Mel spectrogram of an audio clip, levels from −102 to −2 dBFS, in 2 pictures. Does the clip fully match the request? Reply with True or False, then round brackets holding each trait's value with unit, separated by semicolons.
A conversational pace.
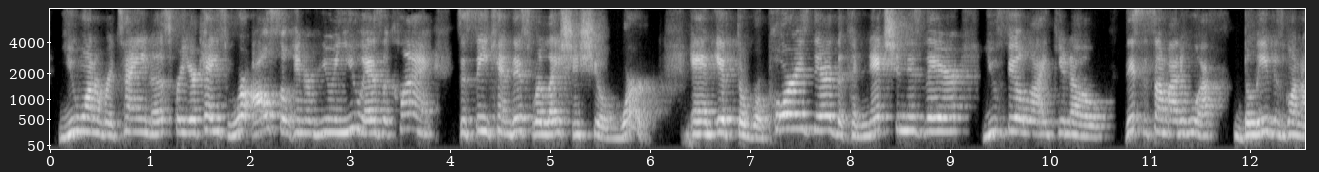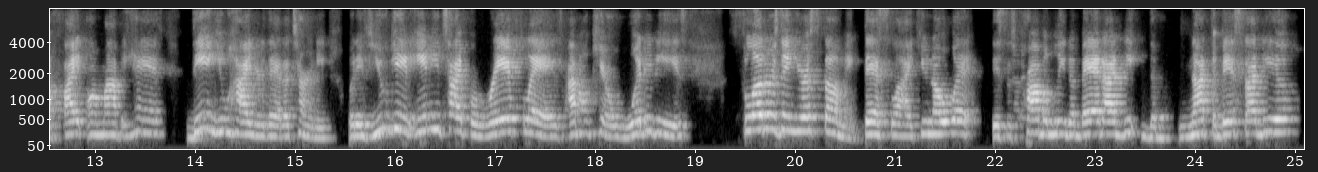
False (215 wpm)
